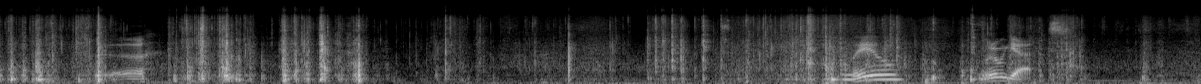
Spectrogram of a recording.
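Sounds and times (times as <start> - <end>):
box clicks and knocks: 0.0 - 4.8, 6.5 - 12.0
rustling: 0.0 - 12.0.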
